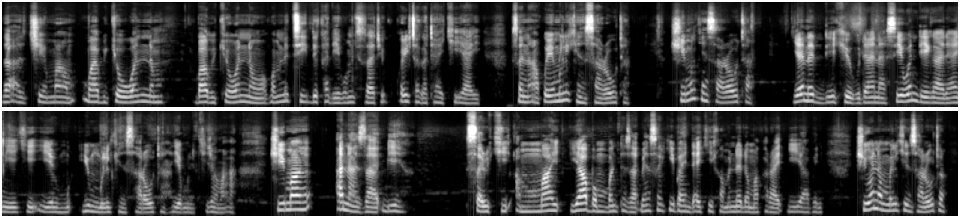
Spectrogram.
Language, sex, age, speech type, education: Hausa, female, 30-45, spontaneous, primary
